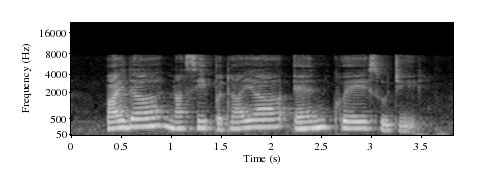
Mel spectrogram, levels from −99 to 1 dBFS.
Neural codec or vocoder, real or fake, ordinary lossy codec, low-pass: none; real; none; none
